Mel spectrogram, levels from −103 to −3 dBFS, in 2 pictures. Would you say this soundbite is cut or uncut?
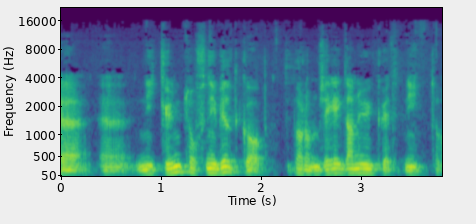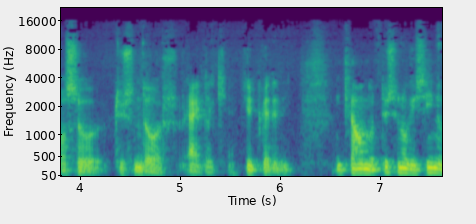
cut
